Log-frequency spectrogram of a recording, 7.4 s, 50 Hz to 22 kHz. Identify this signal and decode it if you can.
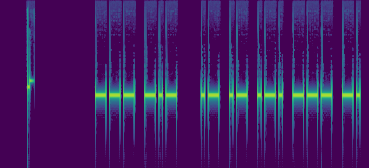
Morse code, heard as a keyed tone, about 17 wpm, 700 Hz. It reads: OK AARON
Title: K1USN SST QSO Practice 17wpm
